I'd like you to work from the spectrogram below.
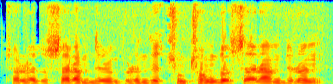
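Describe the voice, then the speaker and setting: A man from Seoul delivers a sermon at an unhurried, deliberate pace. He circles back over his own phrases and bridges gaps with small hesitations. His pitch sits at a middling level. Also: fairly even intonation, mellow. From Seoul, South Korea. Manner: measured, repeats phrases, frequent "uh" fillers. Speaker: pastor.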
